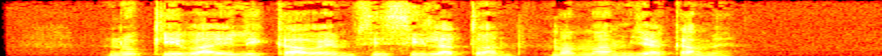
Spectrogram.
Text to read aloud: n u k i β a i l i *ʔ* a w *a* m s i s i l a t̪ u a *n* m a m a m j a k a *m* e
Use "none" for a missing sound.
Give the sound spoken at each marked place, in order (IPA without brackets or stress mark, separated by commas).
k, e, n, m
